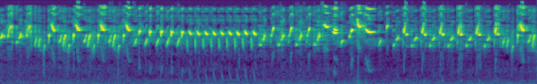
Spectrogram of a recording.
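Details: Hybrid finch tutor song in hafada and widani styles for teaching goldfinches and canaries: dense high twittering, a clear rapid trill of even notes, then lively varied chirping phrases throughout.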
